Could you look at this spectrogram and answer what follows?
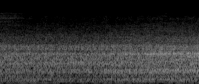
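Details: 2018 Ford F-150 V8 (port plus direct injection), 67k miles, with a reported rough-idle misfire and injector code P21CF: here a smooth, even idle with a steady hiss and no stumbles, misses or ticking, and no injector errors in the data. Sounds healthy.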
